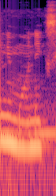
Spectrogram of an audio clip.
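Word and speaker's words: mnemonics: इसको जो है वो एम साइलेंट होगा इसका, और इसको आप प्रोनाउंस हमेशा निमोनिक्स ही करेंगे।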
